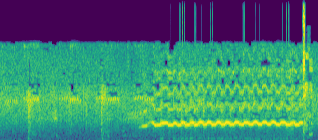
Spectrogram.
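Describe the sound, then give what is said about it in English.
A person imitates a bird call with a steady, warbling trill that holds one pitch for about two seconds. A few soft taps come before it, and nobody speaks. “Did you make that noise? Yes. Sounded like a bird.”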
